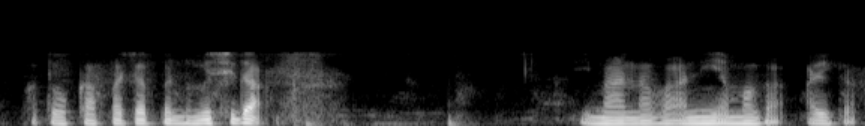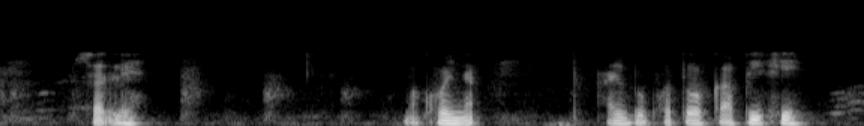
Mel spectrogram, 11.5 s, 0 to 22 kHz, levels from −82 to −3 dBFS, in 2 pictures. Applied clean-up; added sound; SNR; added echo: none; none; none; none.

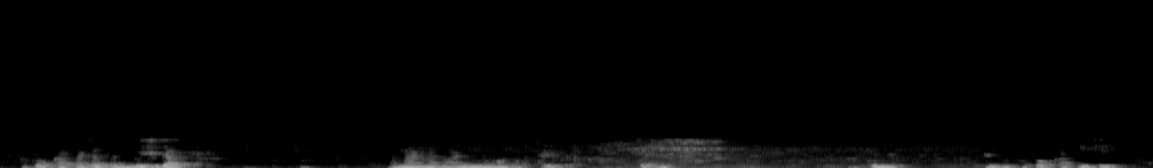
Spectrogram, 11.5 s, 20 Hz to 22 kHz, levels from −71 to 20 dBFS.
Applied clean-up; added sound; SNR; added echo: classical method WPE with log-MMSE.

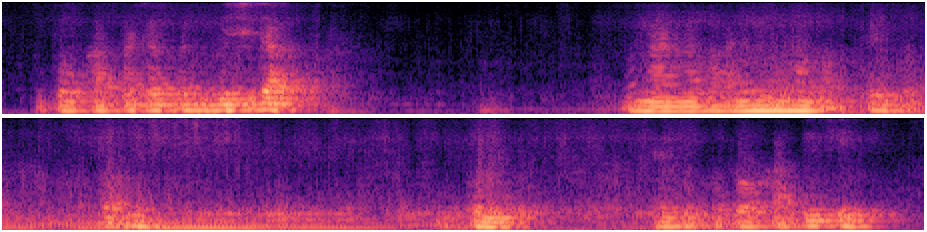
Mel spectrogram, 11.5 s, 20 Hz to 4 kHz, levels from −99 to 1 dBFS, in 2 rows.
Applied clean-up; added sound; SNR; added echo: neural separator model SepFormer DNS4.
